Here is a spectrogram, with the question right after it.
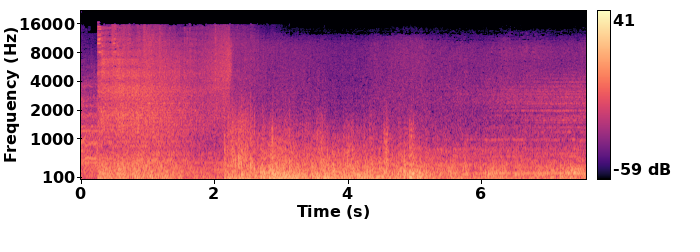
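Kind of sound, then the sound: nature, thunder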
